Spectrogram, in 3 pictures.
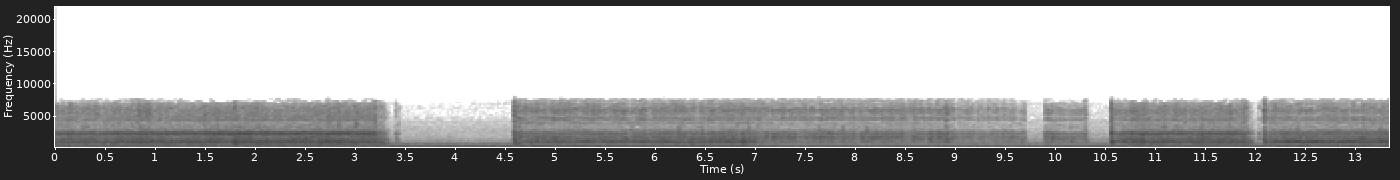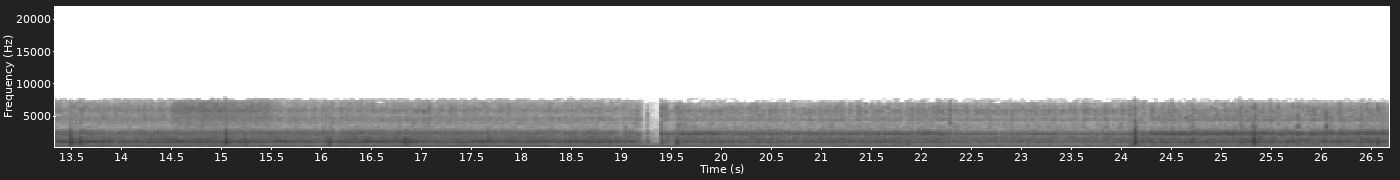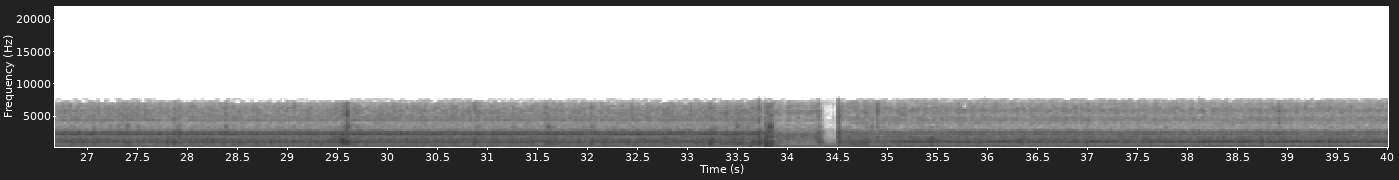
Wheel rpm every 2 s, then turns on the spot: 70, 50, 40, 60, 40, 40, 60, 70, 70, 60, 70, 70, 70, 70, 70, 70, 70, 60, 70, 70.
none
